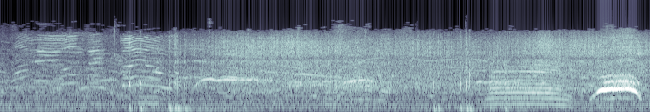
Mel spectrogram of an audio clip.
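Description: Fireworks going off with a continuous crackling hiss, under voices shouting and whooping. Near the end a man gives a long whoop that falls in pitch.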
